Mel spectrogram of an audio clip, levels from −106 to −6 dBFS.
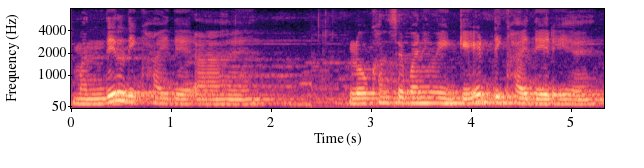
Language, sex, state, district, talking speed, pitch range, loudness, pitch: Hindi, male, Gujarat, Valsad, 155 wpm, 140-160 Hz, -19 LUFS, 150 Hz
